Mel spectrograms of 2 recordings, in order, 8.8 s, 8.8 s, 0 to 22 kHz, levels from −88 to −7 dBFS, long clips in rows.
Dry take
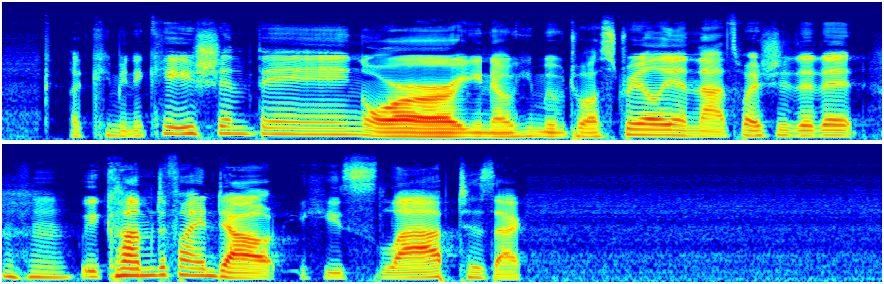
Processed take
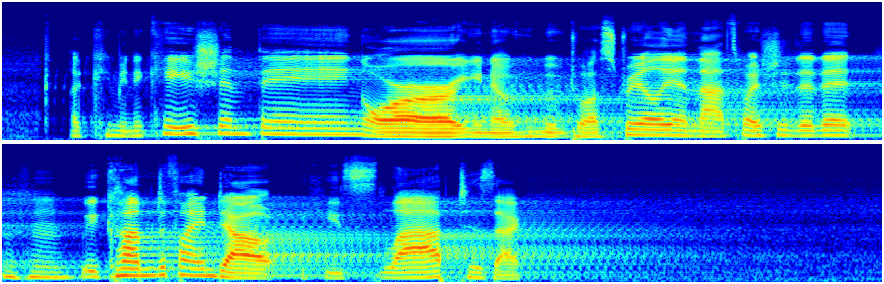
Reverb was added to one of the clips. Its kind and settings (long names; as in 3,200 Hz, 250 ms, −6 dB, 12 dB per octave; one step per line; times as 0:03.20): spring reverb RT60 3.1 s, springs 42 ms, chirp 20 ms, DRR 15 dB
level −5 dB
